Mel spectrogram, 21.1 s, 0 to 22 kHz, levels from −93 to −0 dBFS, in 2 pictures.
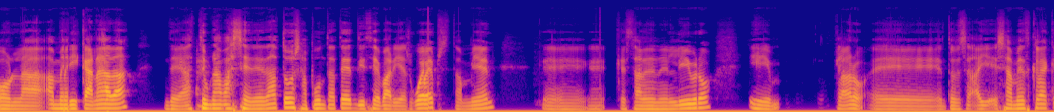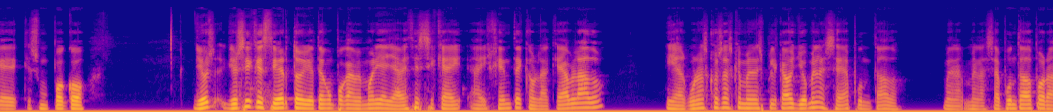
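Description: A DC offset runs through the whole speech clip: the waveform sits shifted off zero by a constant amount. You won't hear it as such, but it eats headroom and shows up as steady energy right at the bottom of the spectrum.

Then there are three short repeated-buffer stutters, at 0.64 s, at 4.24 s just after "datos apúntate dice varias", and at 5.96 s just before "están en el libro". Each time the device ran dry and replayed its last chunk once. The repeats last about 40 ms, which fits a 40 ms buffer, and each join is hard. Roughly 40 ms of fresh audio goes missing each time, so it comes across as a quick hiccup or click.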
